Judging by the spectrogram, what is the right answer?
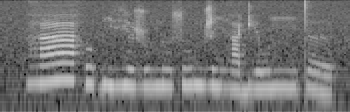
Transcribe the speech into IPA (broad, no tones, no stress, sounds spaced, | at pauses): ɦ aː h o ɓ i vʲ ø ʐ u n u s uː m ʐ i ɦ a ɡʲ ø w iː t əː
